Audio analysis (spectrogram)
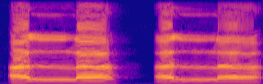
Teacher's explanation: juga kita sebut di sini juga idgham Kamil idgam yang sempurna idgham Kamil yaitu nunnya hilang langsung kepada huruf lam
